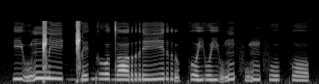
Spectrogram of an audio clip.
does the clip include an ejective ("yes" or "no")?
no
